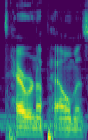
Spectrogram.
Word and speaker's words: Pterinopelma: at this parent so i think the correct way of saying this is the tehran appalmers as am i i think that's correct silent p but this male and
